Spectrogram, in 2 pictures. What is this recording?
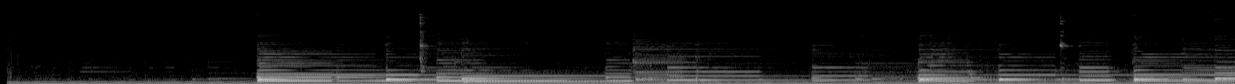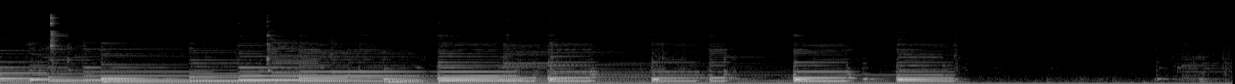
1024a-guitar mistakes
Playing and making mistakes on an acoustic guitar.
mistakes, acoustic-guitar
